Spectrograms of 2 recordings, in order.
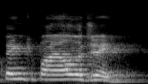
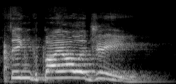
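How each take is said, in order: First: Said in the usual way. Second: Biology drawn out high and slow; hint word stressed. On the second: Shown as a demonstration. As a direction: lean hard on biology like a clue. Teacher hinting the answer to class.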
